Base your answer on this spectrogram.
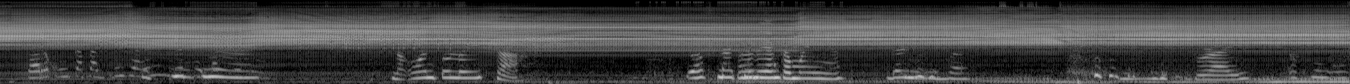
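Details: Summer cicadas keep up a continuous shrill buzzing wash over several seconds, with a person talking in bursts throughout.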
